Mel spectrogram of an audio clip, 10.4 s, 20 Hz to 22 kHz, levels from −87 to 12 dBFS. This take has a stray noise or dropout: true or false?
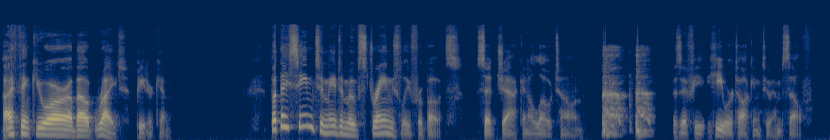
true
